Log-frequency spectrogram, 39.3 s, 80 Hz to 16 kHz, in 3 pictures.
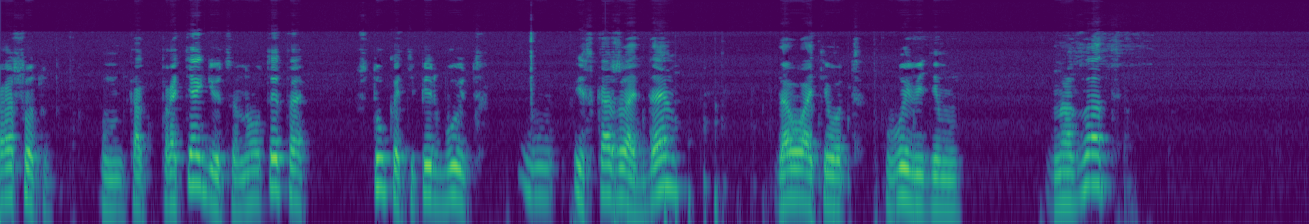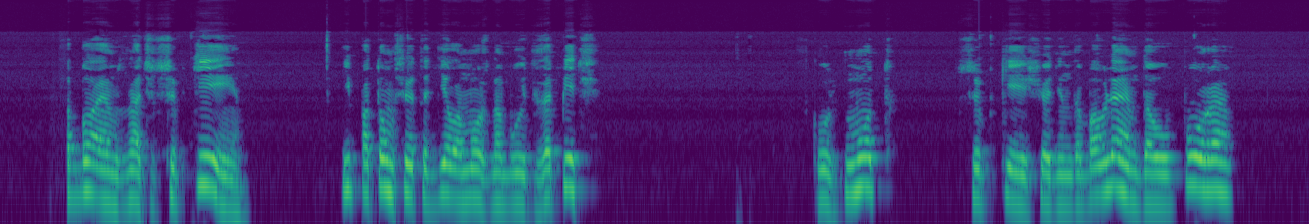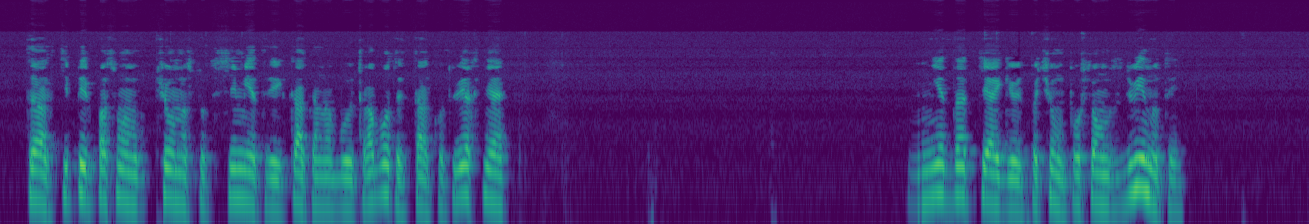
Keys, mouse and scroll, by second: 6.1 ctrl+z, 6.6 ctrl+z, 7.6 ctrl+z, 9.1 ctrl+z, 13.5 click, 14.9 click, 17.1-20.8 drag, 22.9 click, 24.1 click, 27.8 click, 28.1 middle click, 31.4 middle click, 32.6-33.8 middle drag, 36.0 click, 36.4 middle click, 38.5 click.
